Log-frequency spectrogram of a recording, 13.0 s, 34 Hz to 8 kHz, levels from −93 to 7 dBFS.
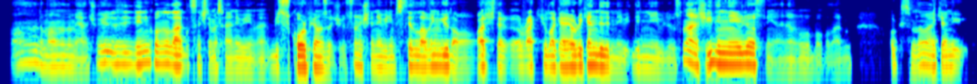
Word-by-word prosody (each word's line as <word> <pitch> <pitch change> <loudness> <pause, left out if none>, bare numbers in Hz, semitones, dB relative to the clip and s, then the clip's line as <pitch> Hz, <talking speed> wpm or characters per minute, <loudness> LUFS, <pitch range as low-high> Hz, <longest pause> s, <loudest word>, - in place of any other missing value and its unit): Anladım, 135 -1 -11
anladım. 110 -1 -7
Yani, 90 0 -11
çünkü 135 +5 -7 0.2
dediğin 130 +2 -2
konuda 135 -2 -1
da 115 - +8
haklısın 110 -1 0
işte 95 -1 -7
mesela 95 -1 -7
ne 95 - -9
bileyim, 90 -2 -10
eee, 90 - -13
bir 105 +1 -9
Scorpions 105 -2 +4
açıyorsun, 120 - -11
işte 110 -1 -7
ne 105 - -4
bileyim, 100 0 -7
Still 115 +3 0
Loving 110 +1 +1
You 115 - +4
da - - -3 0.3
var, 110 - +6
işte 110 0 -6
Rock 105 +2 -4
You 110 -1 -1
Like 110 0 0
A 110 - +4
Hurricane 115 +2 +4
de 115 - +6
dinley 95 -2 -6
dinleyebiliyorsun. 95 - -11
Her 145 -6 +5
şeyi 125 +5 +2
dinleyebiliyorsun, 125 -4 +4
yani. 85 +1 -19
O 90 0 -15
babalar 75 +2 -21 0.6
o - - -9
kısımda 115 +4 -7
belki, 110 0 -3
hani, 110 -1 -6
110 Hz, 200 wpm, -24 LUFS, 100-120 Hz, 0.6 s, da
